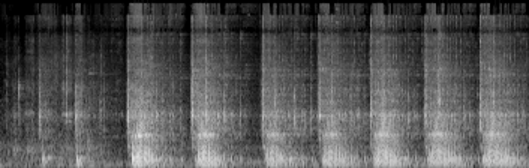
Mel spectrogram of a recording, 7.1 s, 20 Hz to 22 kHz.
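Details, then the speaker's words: $5 yard-sale two-stroke curb edger with no gas tank, with 2-stroke mix dribbled into the carburetor and pull-started. Short ragged buzzing bursts about once a second show good spark and compression, and the crank seals are dry: runs on primed fuel. "Well, I'll be dead gone. So it does run on the gas that you put in there. That's going to test a couple things. Obviously, it tested spark, it tested compression, it actually ran."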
